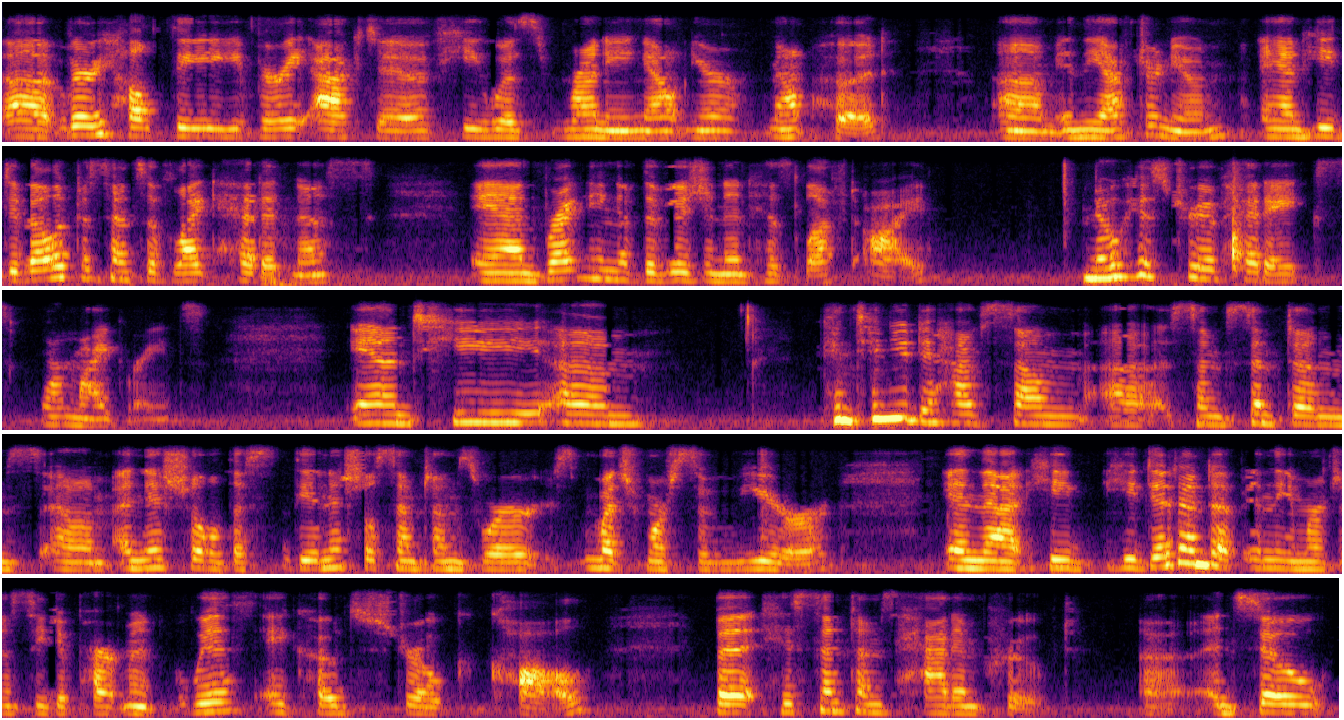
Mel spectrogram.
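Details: Adult speaker, likely female; normal speech.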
